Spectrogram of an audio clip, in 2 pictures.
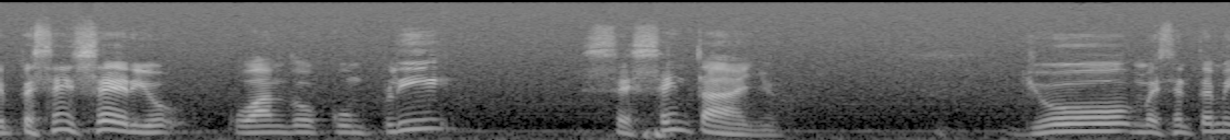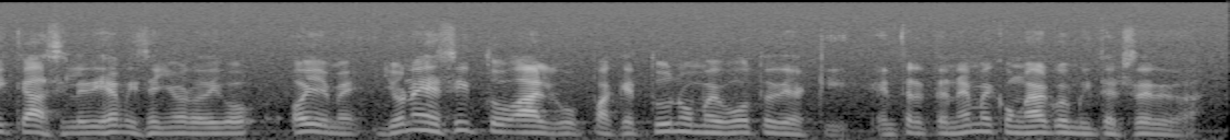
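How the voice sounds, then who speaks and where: Heard with audible room echo, a man speaks at a moderate pace in a bright, sharp tone with lively intonation. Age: 70s. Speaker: photographer. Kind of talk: conference talk. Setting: auditorium with audience. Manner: conversational.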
